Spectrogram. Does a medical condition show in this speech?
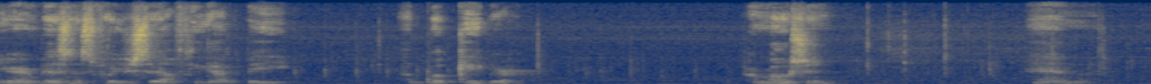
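Yes: Parkinson's; slowing down.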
